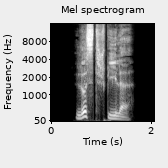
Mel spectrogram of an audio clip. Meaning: nominative/accusative/genitive plural of Lustspiel
- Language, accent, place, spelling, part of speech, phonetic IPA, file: German, Germany, Berlin, Lustspiele, noun, [ˈlʊstˌʃpiːlə], De-Lustspiele.ogg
